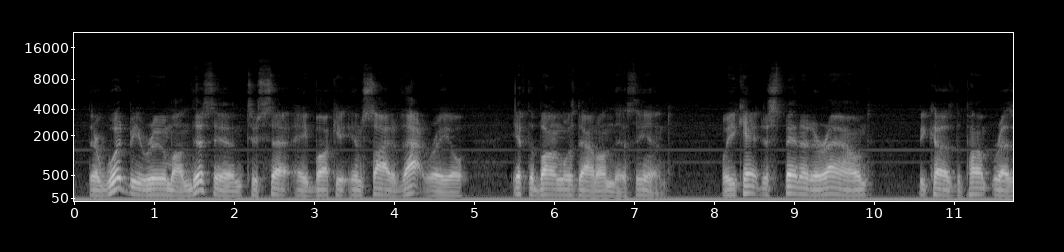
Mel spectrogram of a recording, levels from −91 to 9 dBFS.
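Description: Nothing is technically wrong with this audio clip, and there are no faults to place at any time or trace to any cause.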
